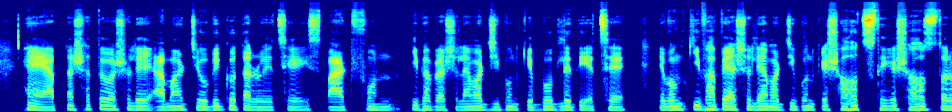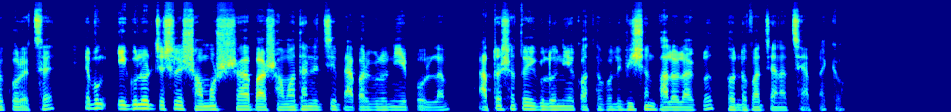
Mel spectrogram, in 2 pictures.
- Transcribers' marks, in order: none
- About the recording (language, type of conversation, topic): Bengali, podcast, তোমার ফোন জীবনকে কীভাবে বদলে দিয়েছে বলো তো?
